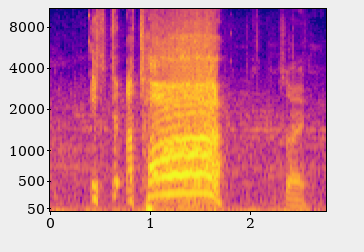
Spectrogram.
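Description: A young man lets out a long drawn-out shout.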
